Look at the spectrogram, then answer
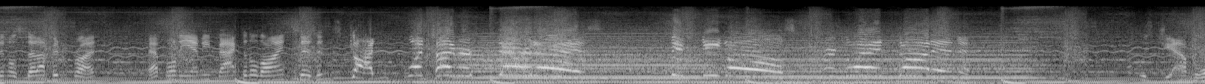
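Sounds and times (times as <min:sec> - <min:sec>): crowd yelling excitedly: 0:04.0 - 0:10.4
goal horn blaring: 0:04.1 - 0:10.9.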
